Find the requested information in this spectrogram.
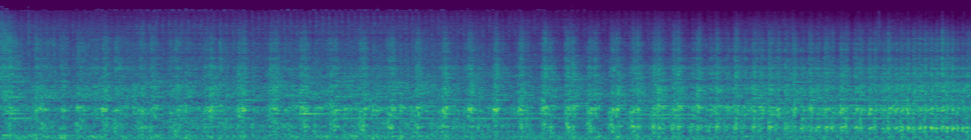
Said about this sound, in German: Oh, da müssen wir den Trecker ausmachen. Das ist doch ein Diesel. Ich werde den mal schnell ausmachen.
